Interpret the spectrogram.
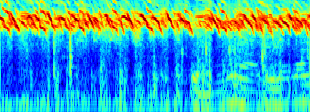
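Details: Chicks attacking a small toy jeep give a dense run of shrill, high cheeps, each note brief and slurred, with some low muffled sounds near the end.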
